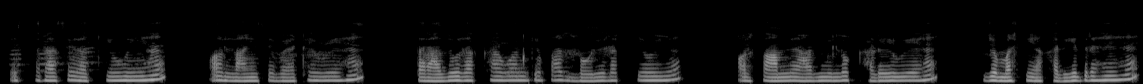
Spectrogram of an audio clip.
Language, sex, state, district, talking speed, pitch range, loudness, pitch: Hindi, female, West Bengal, Kolkata, 175 wpm, 170-195 Hz, -32 LUFS, 185 Hz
